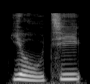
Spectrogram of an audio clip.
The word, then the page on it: 有机: yǒu jī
